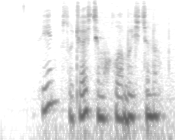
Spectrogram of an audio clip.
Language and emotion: Russian, neutral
